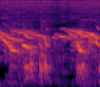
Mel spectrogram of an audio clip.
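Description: A rooster gives two quick bursts of raspy clucking, near but faint, with no talk over it.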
